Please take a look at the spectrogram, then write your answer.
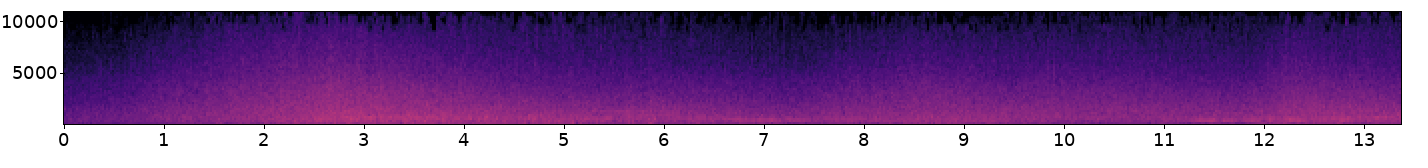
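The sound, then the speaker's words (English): Ocean waves break on a shore in a steady, broad wash of surf that swells and recedes, with faint sustained tones drifting quietly underneath and no voices. “sit back and have a listen to this from Custodians of Ireland, the Majesty of the Sea”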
